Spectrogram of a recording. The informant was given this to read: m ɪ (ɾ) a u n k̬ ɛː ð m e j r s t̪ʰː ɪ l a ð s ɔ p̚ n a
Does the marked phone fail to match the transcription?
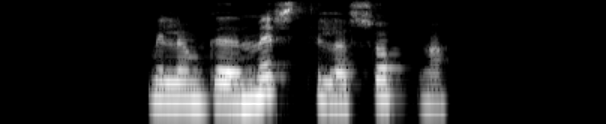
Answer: yes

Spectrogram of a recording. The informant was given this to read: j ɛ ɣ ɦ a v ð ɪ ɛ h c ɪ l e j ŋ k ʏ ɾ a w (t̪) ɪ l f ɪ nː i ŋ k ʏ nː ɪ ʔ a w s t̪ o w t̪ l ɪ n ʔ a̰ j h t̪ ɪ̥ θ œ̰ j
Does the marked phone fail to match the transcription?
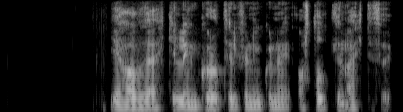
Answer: yes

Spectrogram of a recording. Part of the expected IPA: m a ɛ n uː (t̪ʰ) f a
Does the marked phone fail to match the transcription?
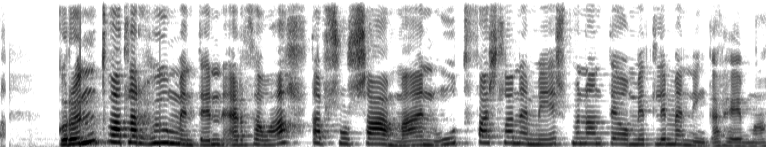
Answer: yes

